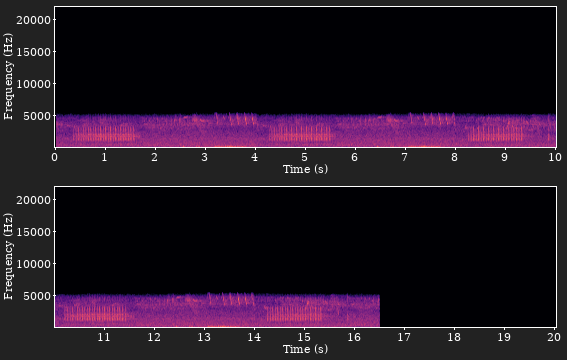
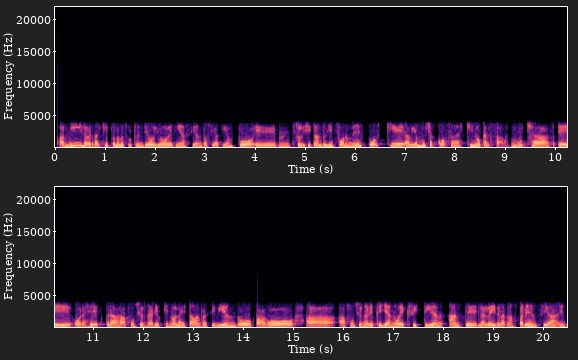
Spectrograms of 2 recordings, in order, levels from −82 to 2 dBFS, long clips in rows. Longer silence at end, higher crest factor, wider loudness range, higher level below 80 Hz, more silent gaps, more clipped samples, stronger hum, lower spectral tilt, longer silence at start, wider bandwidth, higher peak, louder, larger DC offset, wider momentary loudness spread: first, 3.55 s vs 0.05 s; first, 22 dB vs 14 dB; about the same, 3 LU vs 2 LU; first, -42 dBFS vs -56 dBFS; neither; neither; neither; second, -7 dB/octave vs -10 dB/octave; about the same, 0 s vs 0.1 s; first, 5.8 kHz vs 4 kHz; second, -12 dBFS vs 0 dBFS; second, -32 LUFS vs -15 LUFS; neither; about the same, 8 LU vs 7 LU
